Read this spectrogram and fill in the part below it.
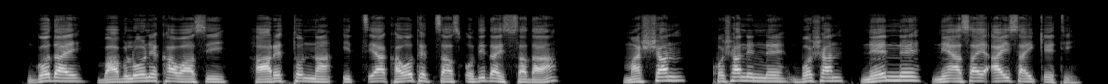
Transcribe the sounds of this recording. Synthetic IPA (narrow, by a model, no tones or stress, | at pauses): ɡɔd̪ɐjbaːbɪlo̞ːnɛkɐwaːsɪ | haːɾɛt̪ːɔnːɐɪt͡sʼːɪjaːkɐwɔt̪ɛt͡sːaːsɔd̪ɪd̪ɐjsːɐd̪a | mɐʃːɐn | kɔʃɐnɪnːɛbɔʃɐnːe̞ːnːɛnɛɐsɐjʔɐjsɐjkʼːe̞ːt̪ɪ̰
